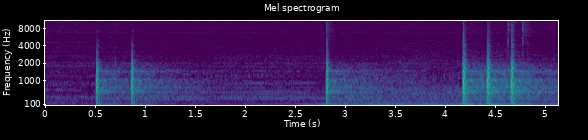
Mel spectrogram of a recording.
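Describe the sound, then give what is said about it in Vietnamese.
Sharp, distinct knocks strike a door, six in all: a quick pair, a single knock after a pause, then a rapid run of three, each crisp and loud over faint background hiss. “Tiến lại gần cánh cửa, tiếng gõ cửa lại vang lên, nhưng lần này rất đanh và rành mạch.”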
